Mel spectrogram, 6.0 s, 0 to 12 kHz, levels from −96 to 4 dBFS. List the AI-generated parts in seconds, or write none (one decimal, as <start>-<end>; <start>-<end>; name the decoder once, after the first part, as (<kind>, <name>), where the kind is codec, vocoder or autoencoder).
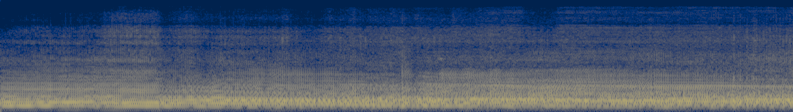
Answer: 0.5-1.2 (vocoder, Vocos); 2.8-4.9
